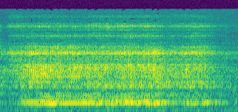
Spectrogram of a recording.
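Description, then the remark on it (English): A husband snores in his sleep beside his spouse, one long, steady rasping breath with a low buzzing drone and a harsh, airy texture that holds its loudness throughout; a track on a novelty CD of husband sounds. “Him sleeping next to you.”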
